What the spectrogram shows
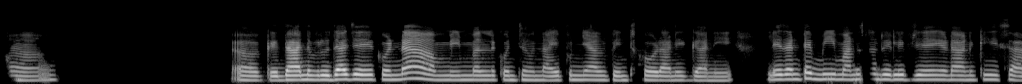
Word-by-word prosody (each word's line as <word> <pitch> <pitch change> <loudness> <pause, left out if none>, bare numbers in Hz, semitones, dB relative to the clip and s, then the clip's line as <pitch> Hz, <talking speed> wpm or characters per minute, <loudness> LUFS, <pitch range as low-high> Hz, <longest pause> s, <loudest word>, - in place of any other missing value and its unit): ఆ! 190 -1 -5 2.0
ఓకే. 195 -1 -1
దాన్ని 210 +1 +5
వృధా 215 +2 +6
జేయకుండా 225 +1 +3 0.4
మిమ్మల్ని 210 0 -2
కొంచెం 205 +1 -2 0.2
నైపుణ్యాలు 205 +1 -2
పెంచుకోవడానికి 195 -1 -2
గాని, 180 -1 -4 0.5
లేదంటే 235 +3 +2
మీ 240 - +1
మనసుని 235 +1 -4
రిలీఫ్ 225 -1 0
జేయడానికి 215 -1 -2 0.2
స - - -23
210 Hz, 95 wpm, -21 LUFS, 200-225 Hz, 2.0 s, వృధా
